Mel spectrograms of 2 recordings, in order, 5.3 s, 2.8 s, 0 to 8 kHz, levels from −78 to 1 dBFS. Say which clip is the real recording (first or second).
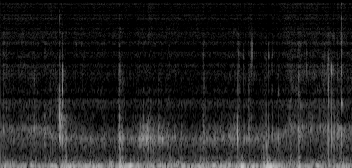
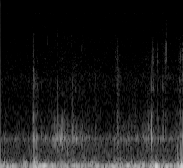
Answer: second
